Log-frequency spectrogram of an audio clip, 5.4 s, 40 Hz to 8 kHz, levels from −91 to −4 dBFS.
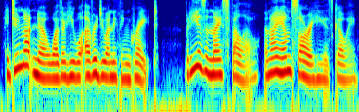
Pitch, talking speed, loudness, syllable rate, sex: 225 Hz, 265 wpm, -17 LUFS, 6.3 syllables/s, female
